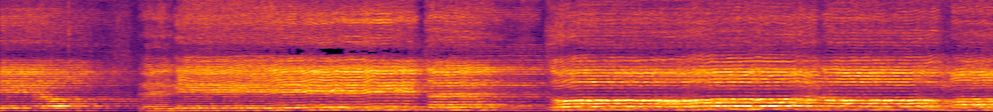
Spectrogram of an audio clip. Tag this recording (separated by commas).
Mantra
